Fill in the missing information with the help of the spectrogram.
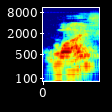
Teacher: I, c'est une diphtongue, hein, parce qu'il y a deux sons à l'intérieur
